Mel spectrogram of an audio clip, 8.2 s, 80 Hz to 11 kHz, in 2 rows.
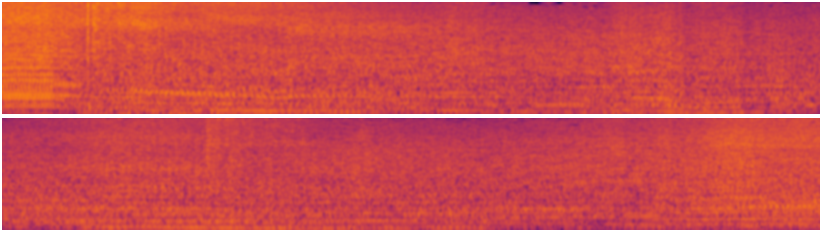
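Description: Race cars circle Watkins Glen in Forza 7, a steady layered engine roar at full throttle with shifting pitch, loud and continuous with no talk over it.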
